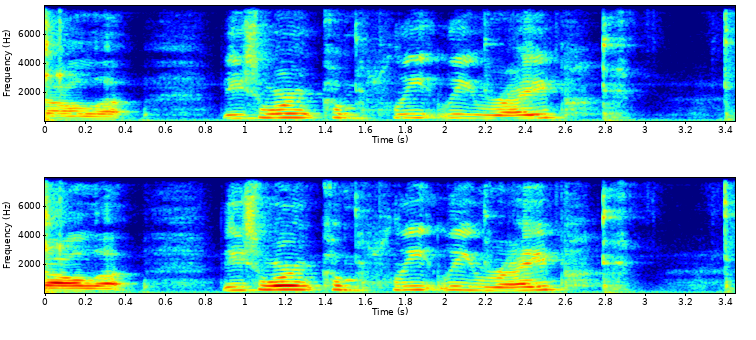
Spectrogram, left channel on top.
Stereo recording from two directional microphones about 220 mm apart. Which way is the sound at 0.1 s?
35° right (ahead or behind).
